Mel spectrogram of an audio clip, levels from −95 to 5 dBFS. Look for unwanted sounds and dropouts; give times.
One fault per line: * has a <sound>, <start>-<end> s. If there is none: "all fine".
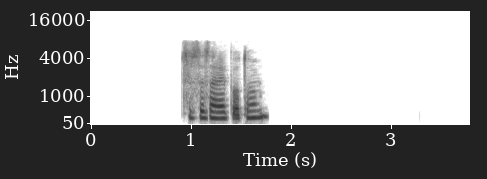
all fine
